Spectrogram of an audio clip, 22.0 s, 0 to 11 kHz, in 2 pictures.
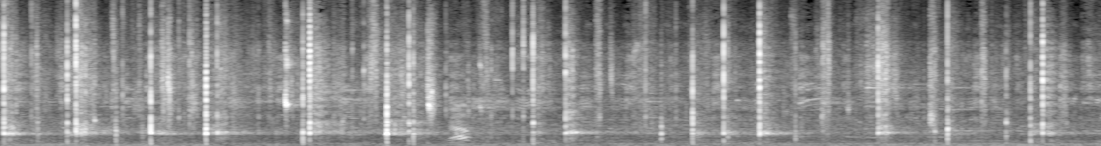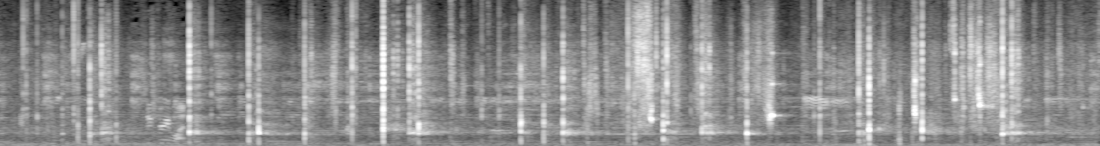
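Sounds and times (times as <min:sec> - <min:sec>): paddles striking plastic ball: 0:00.0 - 0:04.4, 0:08.7 - 0:21.3.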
